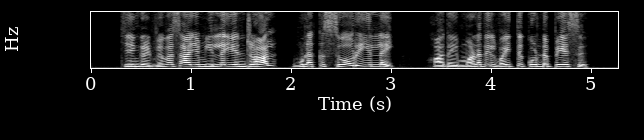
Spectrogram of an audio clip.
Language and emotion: Tamil, angry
